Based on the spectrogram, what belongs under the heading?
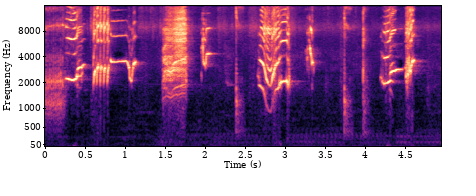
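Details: Black-winged myna singing as a training model for other mynas, a loud, varied string of harsh squawks, nasal chattering bursts and swooping whistles, delivered in irregular phrases with short pauses.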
